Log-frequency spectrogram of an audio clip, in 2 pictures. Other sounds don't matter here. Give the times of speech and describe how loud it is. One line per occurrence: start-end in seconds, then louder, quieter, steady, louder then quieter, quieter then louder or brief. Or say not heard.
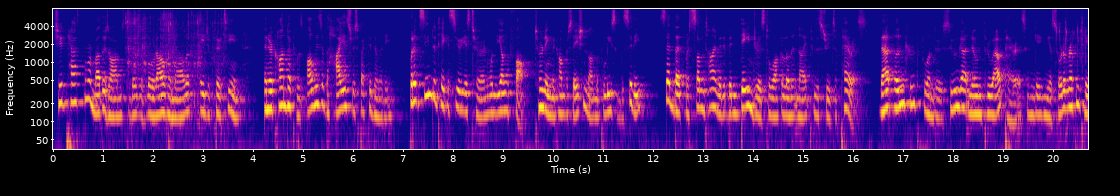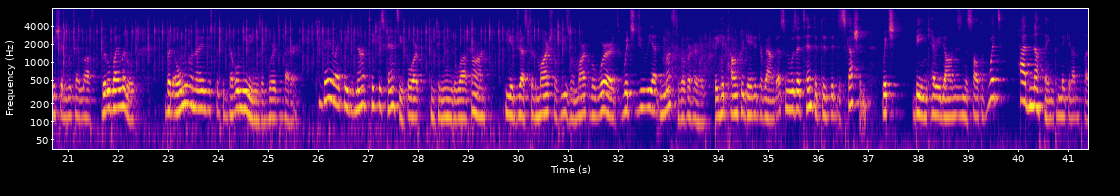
0.0-41.3 steady.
